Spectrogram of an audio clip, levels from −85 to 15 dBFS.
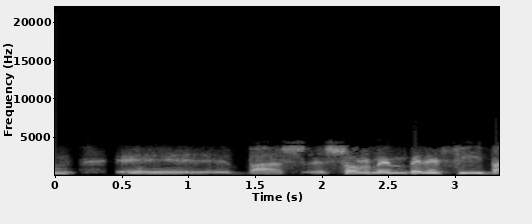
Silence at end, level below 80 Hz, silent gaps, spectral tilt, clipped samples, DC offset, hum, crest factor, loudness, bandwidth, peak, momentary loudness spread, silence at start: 0 s; -76 dBFS; none; 0.5 dB/octave; under 0.1%; under 0.1%; none; 16 dB; -25 LUFS; 4.6 kHz; -8 dBFS; 13 LU; 0 s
